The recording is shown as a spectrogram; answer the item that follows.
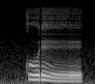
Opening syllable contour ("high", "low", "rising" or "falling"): high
